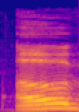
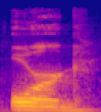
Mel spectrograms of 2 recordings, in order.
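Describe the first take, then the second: First: The R sound after the vowel is dropped. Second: The R sound after the vowel is pronounced. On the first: The speaker calls it wrong. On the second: The speaker calls it right.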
